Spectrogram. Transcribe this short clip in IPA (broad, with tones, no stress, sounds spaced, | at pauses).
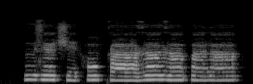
ɨ˦ z ɛ̃˦ ʃ e˧ h ɔ̃˦ k aː˧ ɣ ã˦ ɣ ã˦ p ã˦ l ã˦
